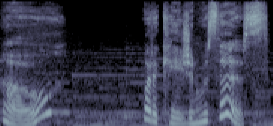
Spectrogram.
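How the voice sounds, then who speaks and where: Proud archaic female immortal, mid-pitched, animated, game VO. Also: slow, exaggerated voice. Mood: stately. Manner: lofty, archaic speech, refers to herself as one. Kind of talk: video game dialogue. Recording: game audio with faint music.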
